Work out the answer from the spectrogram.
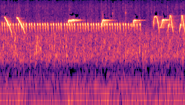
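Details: Caged Horsfield's bush lark song from a male and female pair, for helping newly separated birds adjust: a quick pulsing trill punctuated by brief whistles, ending in a few sharp, steeply slurred chirps.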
